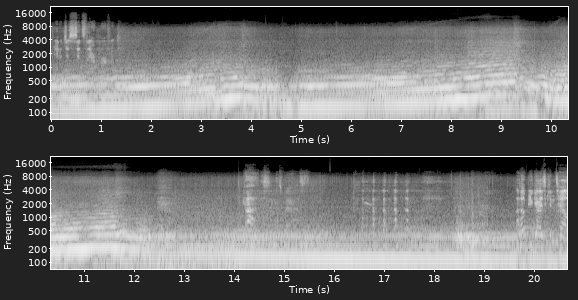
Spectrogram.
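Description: A Subaru STI on a dyno revs hard, loud and close, its engine pitch climbing and falling in several long sweeps before holding a steady high drone, with a brief burst of speech or higher noise near the end.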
